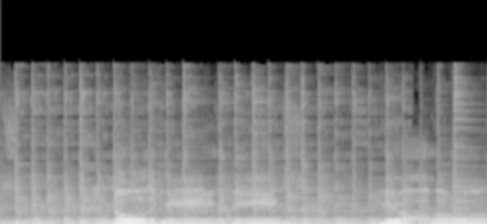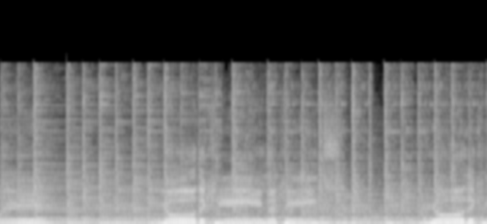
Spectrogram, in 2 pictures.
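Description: A live worship band plays, with a voice singing slow, long-held notes over acoustic guitar and keyboard.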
